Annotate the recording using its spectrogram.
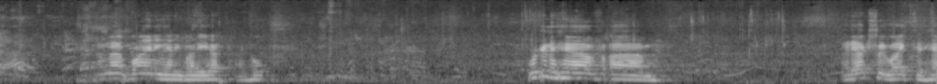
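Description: A man speaks loudly to a group outdoors.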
